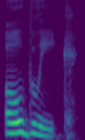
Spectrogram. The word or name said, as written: oblique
